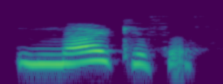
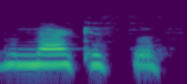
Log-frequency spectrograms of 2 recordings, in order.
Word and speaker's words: Narcissu: Hey guys, and welcome to Narcissus, because that's what it says in the Japanese title right there. Instead of Narcissu, whatever, it's actually pronounced as Narcissus, or Narcissus.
